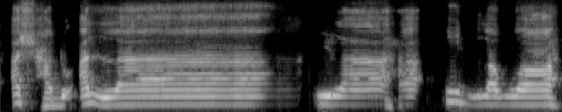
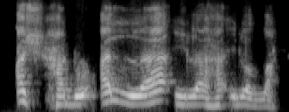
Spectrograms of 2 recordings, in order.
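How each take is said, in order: First: The vowel in la is long. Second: The vowel in la is short. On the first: It keeps the meaning of negation. The speaker calls it right. "Mestinya dia baca" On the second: It no longer means a negation. The speaker calls it wrong. "La-nya tidak ada matnya"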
